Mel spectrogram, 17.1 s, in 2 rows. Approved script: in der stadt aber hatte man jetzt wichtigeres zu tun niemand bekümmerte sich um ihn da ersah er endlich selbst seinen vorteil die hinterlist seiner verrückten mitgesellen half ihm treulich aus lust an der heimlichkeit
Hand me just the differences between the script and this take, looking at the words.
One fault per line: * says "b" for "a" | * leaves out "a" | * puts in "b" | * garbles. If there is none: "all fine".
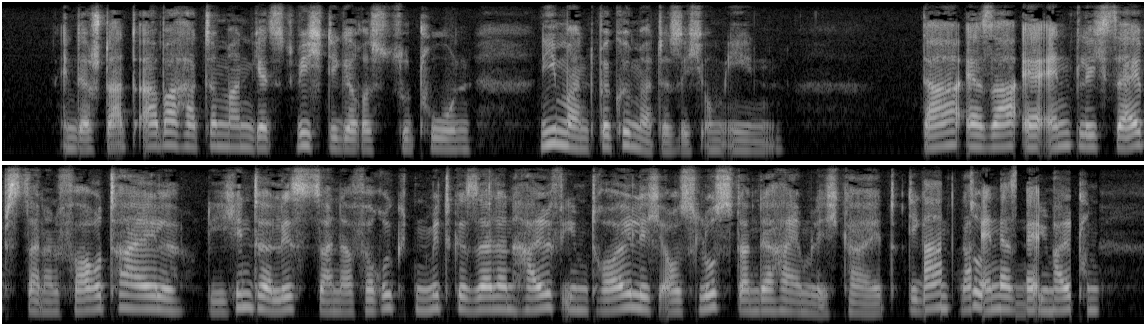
* garbles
